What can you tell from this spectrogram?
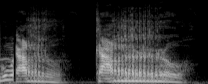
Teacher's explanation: Falam um R seco com a língua atrás dos dentes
